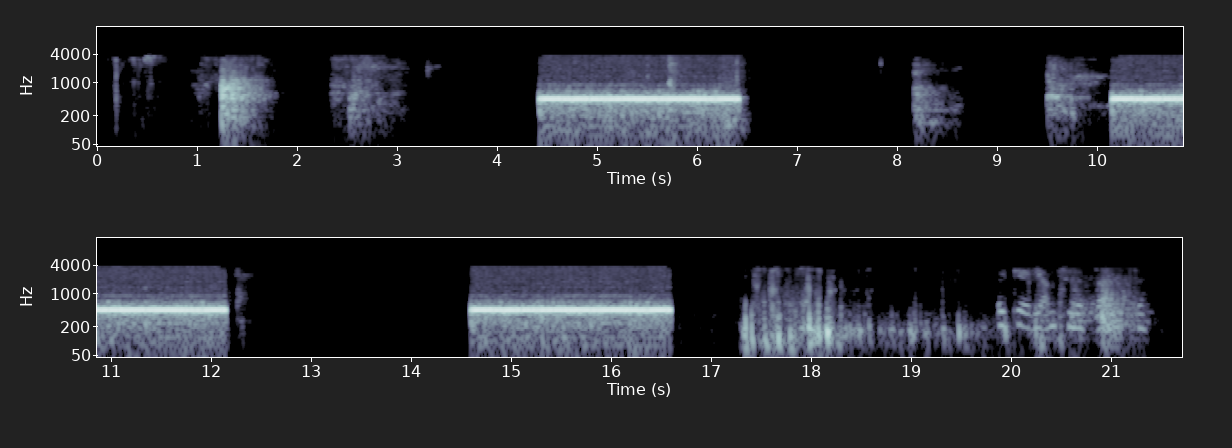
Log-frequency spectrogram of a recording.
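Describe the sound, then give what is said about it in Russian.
A voicemail beep marks the point to leave a message, sounding as three long, steady, fairly low tones of about two seconds each, with speech before, between and after them. “Также можете оставить голосовое сообщение после звукового сигнала.”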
